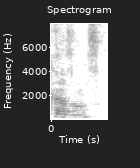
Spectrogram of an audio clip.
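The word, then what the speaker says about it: Couzens: u.s senator james j cousins yes i looked up how to pronounce his name he says just like cousins presented his personal check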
